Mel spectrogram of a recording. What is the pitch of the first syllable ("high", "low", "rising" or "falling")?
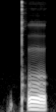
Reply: low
